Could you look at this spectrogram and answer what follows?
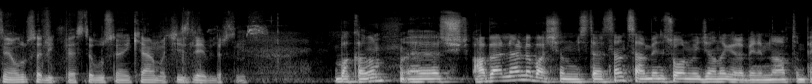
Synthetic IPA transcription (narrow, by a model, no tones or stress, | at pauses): nɛjolˠuɾsalʲic̚pʰɛst̪ʰɛbusenɛcʰæɾmat͡ʃʰɯizlʲeje̞bilʲiɾsiniz̥ | bakʰalˠɯmɛːʃhabæɾlʲæɾlʲɛbaʃlˠanɯmist̪ʰæɾsænsænbe̞niso̞ɾmajad͡ʒaːɯnaɟø̞ɾɛbe̞nimnaːpt̪ʰɯːmp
